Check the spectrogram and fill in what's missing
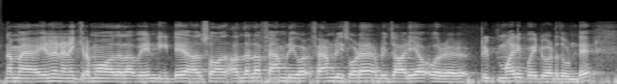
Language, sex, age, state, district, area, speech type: Tamil, male, 18-30, Tamil Nadu, Namakkal, rural, spontaneous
